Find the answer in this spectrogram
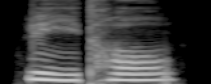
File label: "里头", Chinese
